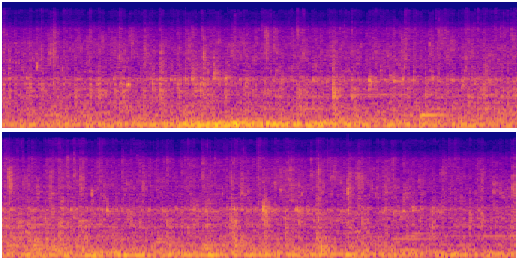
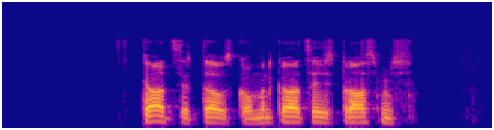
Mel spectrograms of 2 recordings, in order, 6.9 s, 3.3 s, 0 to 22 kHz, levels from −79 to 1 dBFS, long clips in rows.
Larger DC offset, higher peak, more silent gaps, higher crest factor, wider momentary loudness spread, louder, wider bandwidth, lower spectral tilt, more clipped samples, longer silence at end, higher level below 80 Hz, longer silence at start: neither; about the same, -2 dBFS vs 0 dBFS; neither; about the same, 16 dB vs 18 dB; about the same, 5 LU vs 6 LU; second, -19 LUFS vs -16 LUFS; first, 18.5 kHz vs 7.6 kHz; second, -4.5 dB/octave vs -6 dB/octave; neither; second, 0 s vs 0.6 s; first, -22 dBFS vs -70 dBFS; second, 0 s vs 0.95 s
